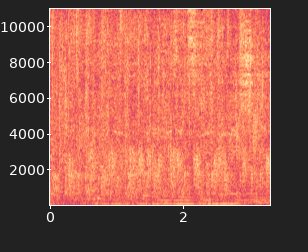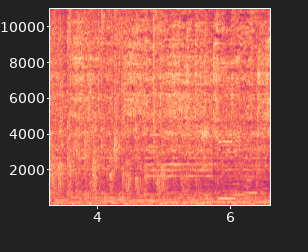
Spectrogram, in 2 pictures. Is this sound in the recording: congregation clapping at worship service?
yes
